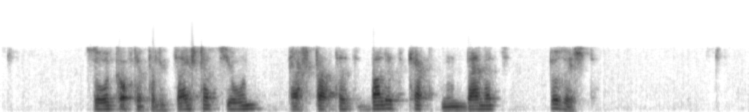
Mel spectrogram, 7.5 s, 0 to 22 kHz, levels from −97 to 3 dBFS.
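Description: G.729 codec coding runs through the whole of this speech clip. The damage is plainly audible: nothing above 4 kHz survives, and the voice has the slightly rough, synthetic grain of a codec that rebuilds each 10 ms frame from a vocal tract filter, a pitch predictor and a handful of pulses rather than the waveform itself, which fits the 8 kbit/s G.729A variant. VoIP packet loss concealed by the speech codec occurs at 0.90 to 0.94 s and again at 3.23 to 3.31 s. The first gap covers about 20 ms of lost audio, which fits a single lost packet, and the second about 40 ms, which fits two. At each point the decoder had no new data, so it kept extending its last pitch and filter state with falling gain. The sound smears into a fading buzzy tone or coloured noise, and because each frame depends on the one before, the voice stays weakened and distorted briefly after the packets resume.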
